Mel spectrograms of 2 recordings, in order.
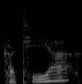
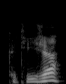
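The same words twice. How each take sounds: First: The J is not pronounced as a hard J. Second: The J is pronounced as a hard J sound. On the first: The speaker calls it right. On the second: The speaker calls it wrong.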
